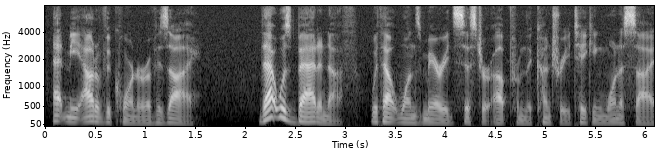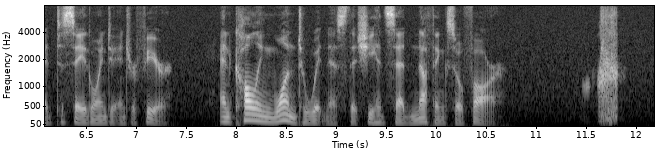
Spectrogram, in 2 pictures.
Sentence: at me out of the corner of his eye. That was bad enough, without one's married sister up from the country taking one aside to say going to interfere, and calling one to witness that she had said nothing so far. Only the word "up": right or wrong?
right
